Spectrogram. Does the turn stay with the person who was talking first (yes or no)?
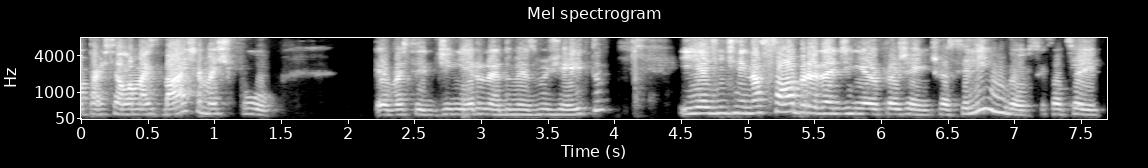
no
